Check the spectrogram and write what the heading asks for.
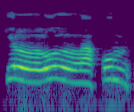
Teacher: tanwin bertemu lam itu idgham bila guna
